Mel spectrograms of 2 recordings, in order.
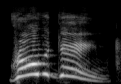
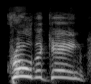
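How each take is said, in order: First: Sarcastic slogan. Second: Said in the usual way. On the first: Shown as a demonstration. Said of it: "Stop saying it and do something about it".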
